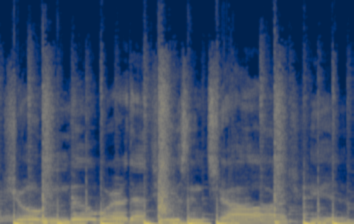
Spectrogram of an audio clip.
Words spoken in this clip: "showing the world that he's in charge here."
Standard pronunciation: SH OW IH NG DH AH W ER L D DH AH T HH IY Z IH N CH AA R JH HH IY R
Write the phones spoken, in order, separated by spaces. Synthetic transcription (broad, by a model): SH OW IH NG DH AH W ER D DH AH T HH IY Z IH N CH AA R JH HH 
